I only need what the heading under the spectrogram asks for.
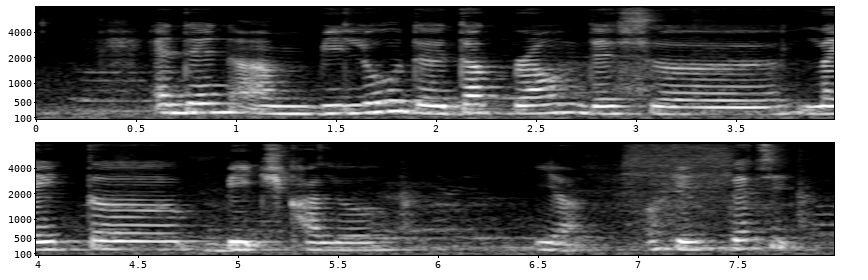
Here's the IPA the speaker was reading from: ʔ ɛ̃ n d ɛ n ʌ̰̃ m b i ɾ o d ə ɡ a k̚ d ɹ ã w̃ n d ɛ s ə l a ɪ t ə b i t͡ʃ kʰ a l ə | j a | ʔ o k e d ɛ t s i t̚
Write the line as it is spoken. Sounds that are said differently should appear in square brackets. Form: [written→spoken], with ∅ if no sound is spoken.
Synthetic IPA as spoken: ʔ ɛ̃ n d [ɛ→ɛ̃] n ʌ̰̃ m b i [ɾ→l] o d ə [ɡ→d] a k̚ [d→b] ɹ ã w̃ n d ɛ s ə l a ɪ t ə b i t͡ʃ kʰ a l ə | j a | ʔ o k e d ɛ t s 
